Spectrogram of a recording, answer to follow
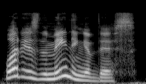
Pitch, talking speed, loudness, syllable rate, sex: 255 Hz, 245 wpm, -15 LUFS, 5.3 syllables/s, female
